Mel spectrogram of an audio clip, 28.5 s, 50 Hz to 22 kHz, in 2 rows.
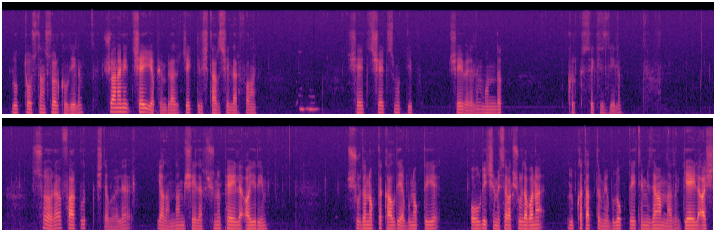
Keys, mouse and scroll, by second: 1.0 right click, 1.6 middle click, 2.0 e, 5.1 Tab, 5.2 scroll down 4, 5.4-6.9 middle drag, 6.9-8.1 right drag, 8.1-13.1 drag, 13.1 middle click, 13.4 scroll up 1, 13.7 middle click, 14.1 scroll down 1, 14.3 middle click, 14.9 scroll up 1, 15.2 middle click, 15.6 Tab, 16.7 ctrl+r, 18.1 click, 19.4 p, 19.8 click, 20.3 Tab, 21.2 click, 22.3 g, 23.9 Tab, 24.3 ctrl+r.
